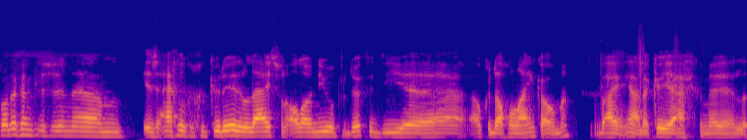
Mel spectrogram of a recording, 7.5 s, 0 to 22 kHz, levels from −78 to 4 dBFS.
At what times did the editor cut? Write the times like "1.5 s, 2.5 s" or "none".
1.3 s, 5.8 s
